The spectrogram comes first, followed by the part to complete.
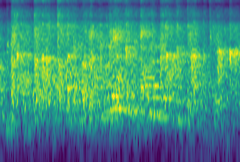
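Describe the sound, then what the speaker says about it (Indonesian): A classroom of students claps for a classmate, giving a quick, steady patter of many hands that fills the room evenly and continues throughout without a break. "tepuk tangan untuk temannya"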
